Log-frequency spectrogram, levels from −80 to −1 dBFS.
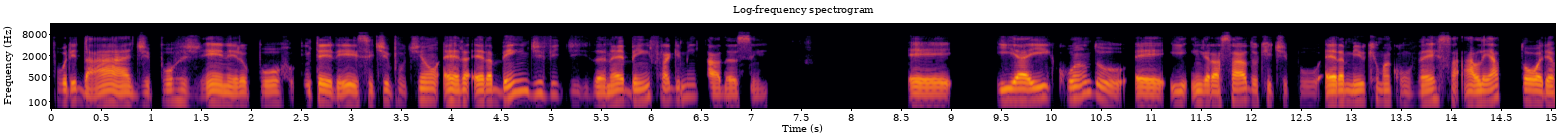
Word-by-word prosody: por 110 Hz, -, -4 dB
idade, 95 Hz, -4 st, +1 dB
por 110 Hz, +2 st, -8 dB
gênero, 95 Hz, +1 st, 0 dB
por 95 Hz, 0 st, -7 dB
interesse, 100 Hz, -1 st, +1 dB
tipo 110 Hz, -2 st, -3 dB
tinham 120 Hz, +3 st, -2 dB
era 110 Hz, 0 st, +4 dB
era 105 Hz, +1 st, +5 dB
bem 155 Hz, -, 0 dB
dividida, 100 Hz, -, -6 dB
né, 105 Hz, +4 st, +3 dB
bem 115 Hz, +4 st, -2 dB
fragmentada, 120 Hz, -, -3 dB
assim. 80 Hz, -1 st, -5 dB, 1.4 s
Eh, 85 Hz, -1 st, +2 dB, 0.5 s
e 120 Hz, +2 st, +2 dB
aí 120 Hz, +4 st, +5 dB
quando 140 Hz, +8 st, -3 dB
eh, 85 Hz, -2 st, +3 dB, 0.3 s
engraçado 105 Hz, +2 st, +2 dB
que -, -, -5 dB
tipo, 90 Hz, -1 st, -9 dB
era 100 Hz, +1 st, +7 dB
meio 105 Hz, +1 st, -2 dB
que -, -, -5 dB
uma 110 Hz, -1 st, -3 dB
conversa 100 Hz, +5 st, -3 dB
aleatória, 100 Hz, 0 st, +2 dB
105 Hz, 120 wpm, -26 LUFS, 95-115 Hz, 1.4 s, era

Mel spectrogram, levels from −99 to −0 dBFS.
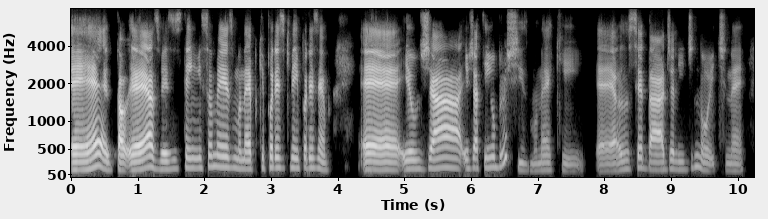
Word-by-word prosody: É, 145 Hz, +4 st, +5 dB
tal 130 Hz, -, +3 dB
é 145 Hz, +6 st, +7 dB
às 190 Hz, -5 st, +3 dB
vezes 145 Hz, +2 st, -7 dB
tem 170 Hz, -1 st, -5 dB
isso 195 Hz, +3 st, -10 dB
mesmo 185 Hz, -4 st, -2 dB
né, 150 Hz, -1 st, 0 dB
porque 150 Hz, +4 st, -16 dB
por 180 Hz, 0 st, -5 dB
exem 175 Hz, -1 st, -2 dB
que 180 Hz, -, -18 dB
nem 175 Hz, -1 st, -4 dB
por 175 Hz, +2 st, -8 dB
exemplo, 155 Hz, -7 st, -5 dB, 0.4 s
eh, 140 Hz, -1 st, +4 dB
eu 155 Hz, +1 st, -5 dB
já 170 Hz, +3 st, +2 dB
eu -, -, -10 dB
já 165 Hz, 0 st, -3 dB
tenho 175 Hz, +1 st, -9 dB
o -, -, -13 dB
bruxismo, 130 Hz, -, -11 dB
né, 130 Hz, +1 st, -11 dB
que 115 Hz, -3 st, -20 dB, 0.2 s
é 115 Hz, +1 st, -5 dB
a -, -, -8 dB
ansiedade 150 Hz, -1 st, -4 dB
ali 140 Hz, -2 st, -13 dB
de 145 Hz, +7 st, -16 dB
noite, 130 Hz, -9 st, -14 dB
né. 125 Hz, -1 st, -11 dB
155 Hz, 195 wpm, -18 LUFS, 135-175 Hz, 0.4 s, é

